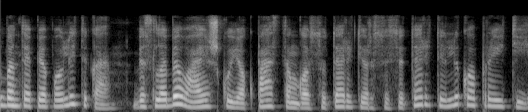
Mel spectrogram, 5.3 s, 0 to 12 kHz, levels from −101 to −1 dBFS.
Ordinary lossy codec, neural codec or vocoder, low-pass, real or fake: AAC, 64 kbps; none; 7.2 kHz; real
